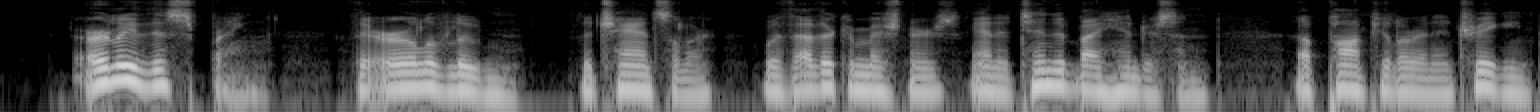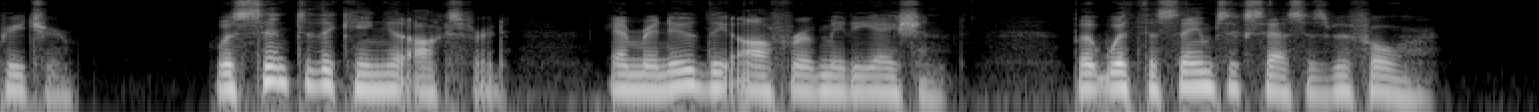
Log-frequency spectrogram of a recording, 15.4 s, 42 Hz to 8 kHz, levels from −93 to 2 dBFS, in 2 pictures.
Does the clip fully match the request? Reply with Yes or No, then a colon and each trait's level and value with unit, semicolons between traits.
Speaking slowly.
No: average, 165 wpm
